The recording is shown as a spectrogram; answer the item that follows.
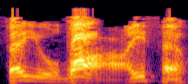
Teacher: حذفوا الألف وشددوا العين وفتحوا الفاء، فيضعفه هكذا.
